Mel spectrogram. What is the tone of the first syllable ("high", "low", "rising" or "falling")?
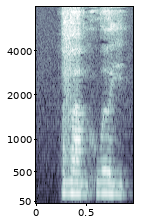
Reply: low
